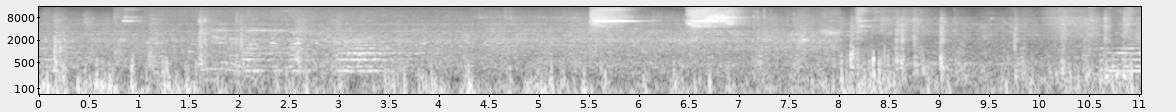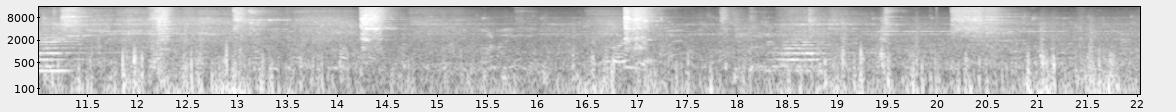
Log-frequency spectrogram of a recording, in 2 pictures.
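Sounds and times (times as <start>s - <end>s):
passenger train rumbling: 0.0s - 22.0s
train horn note: 2.0s - 3.9s, 10.6s - 12.0s, 18.2s - 19.2s.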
